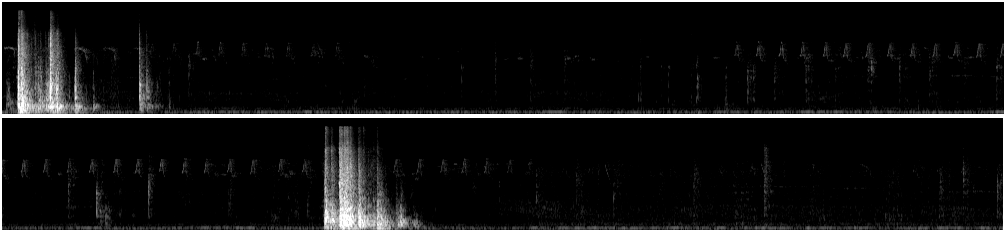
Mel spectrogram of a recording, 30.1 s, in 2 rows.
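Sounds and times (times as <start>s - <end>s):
small bird chirping: 7.4s - 19.8s.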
